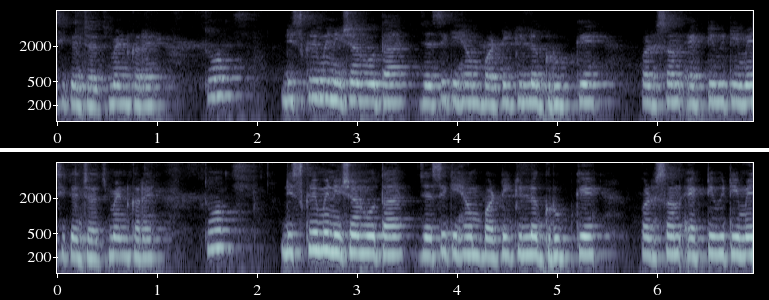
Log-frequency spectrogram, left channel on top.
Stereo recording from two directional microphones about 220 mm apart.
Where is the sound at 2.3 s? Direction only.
45° right (ahead or behind).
